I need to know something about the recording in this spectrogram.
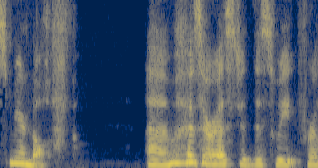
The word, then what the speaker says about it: Smirnov: Alexander Smirnov, pronounced Smirnov, was arrested this week for lying to the FBI and Commerce Committee.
